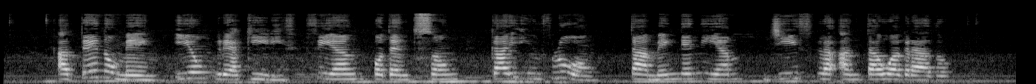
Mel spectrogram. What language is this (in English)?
Esperanto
